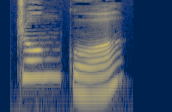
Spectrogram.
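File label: "zhongguo", Chinese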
